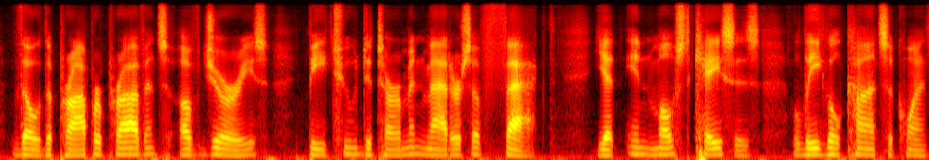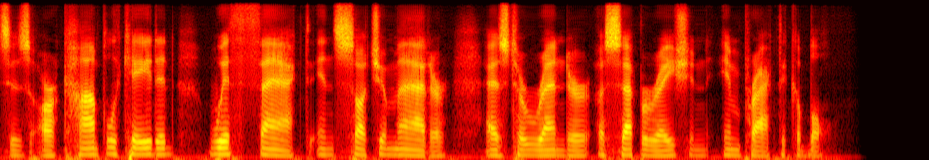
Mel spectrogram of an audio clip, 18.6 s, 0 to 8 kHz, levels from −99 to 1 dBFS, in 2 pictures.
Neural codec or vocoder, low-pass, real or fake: codec, 16 kHz, about 1 kbps, DyCAST, with the encoder's durations; 7.2 kHz; fake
